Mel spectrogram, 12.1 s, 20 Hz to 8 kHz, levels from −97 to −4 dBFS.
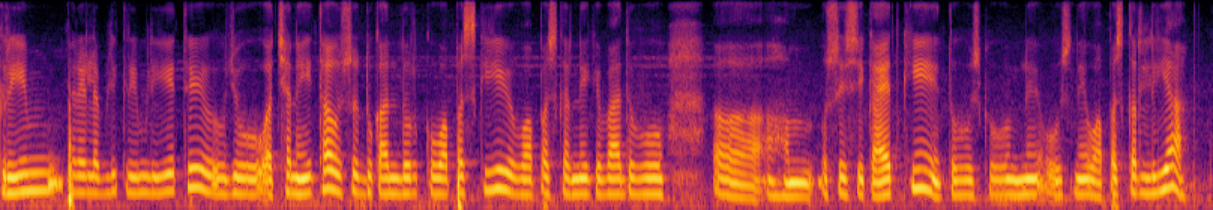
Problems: none marked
